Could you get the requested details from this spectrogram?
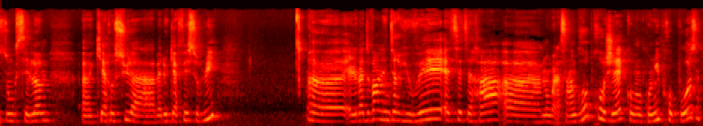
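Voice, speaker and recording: High-voiced woman giving casual critique. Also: fairly bright tone. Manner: hesitant, many fillers. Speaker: book reviewer.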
